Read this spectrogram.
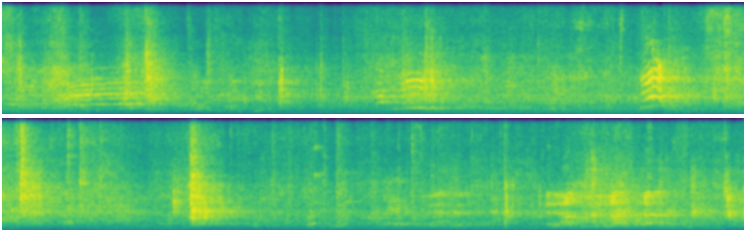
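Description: Spectators shout and cheer from the stands of an echoing arena.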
